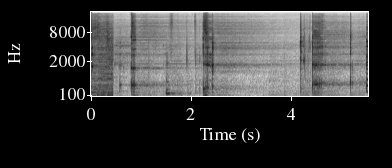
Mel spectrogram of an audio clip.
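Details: Several loud, low, rumbling burps separated by short pauses, with music and voices in the background; a burp compilation, reportedly while drunk.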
